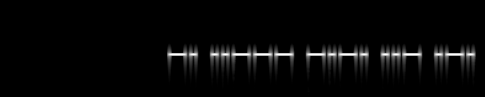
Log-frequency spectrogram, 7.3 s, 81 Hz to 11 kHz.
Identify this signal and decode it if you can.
Morse code, heard as a keyed tone, about 15 wpm, 700 Hz. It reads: N2CUR
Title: USA Call Signs - 5 Characters - Repeated 3x - 15wpm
